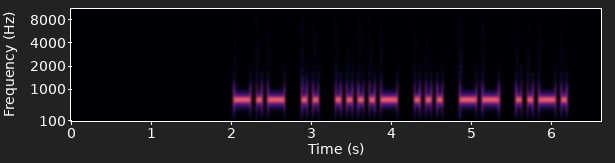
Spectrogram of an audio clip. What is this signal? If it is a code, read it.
Morse code, heard as a keyed tone, about 17 wpm, 700 Hz. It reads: KI4SMF
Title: USA Call Signs - 6 Characters - Repeated 3x - 17wpm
